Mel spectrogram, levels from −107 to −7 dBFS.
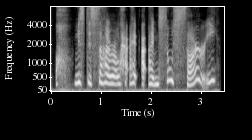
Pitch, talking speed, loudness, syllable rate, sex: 300 Hz, 85 wpm, -22 LUFS, 3.3 syllables/s, female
